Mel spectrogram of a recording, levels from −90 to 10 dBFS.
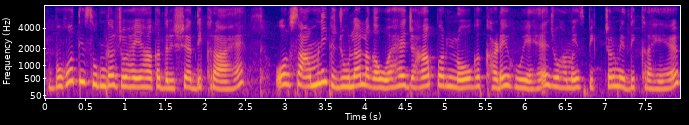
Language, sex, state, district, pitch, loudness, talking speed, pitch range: Hindi, female, Himachal Pradesh, Shimla, 270 Hz, -13 LUFS, 240 wpm, 245-300 Hz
